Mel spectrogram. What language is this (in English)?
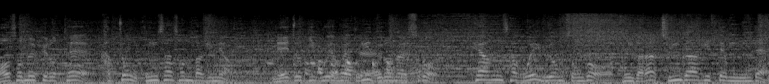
Korean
